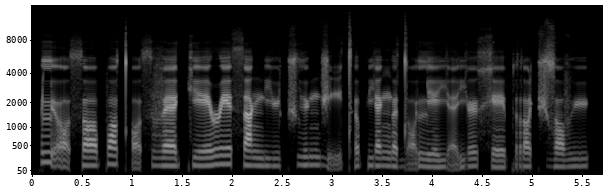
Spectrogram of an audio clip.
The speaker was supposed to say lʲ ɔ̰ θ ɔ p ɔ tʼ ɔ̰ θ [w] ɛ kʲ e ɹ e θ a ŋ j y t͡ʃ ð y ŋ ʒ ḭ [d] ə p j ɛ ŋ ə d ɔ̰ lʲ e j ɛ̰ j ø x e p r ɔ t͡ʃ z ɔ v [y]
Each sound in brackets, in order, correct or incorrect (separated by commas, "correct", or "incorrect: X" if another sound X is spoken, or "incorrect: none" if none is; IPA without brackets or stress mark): incorrect: v, incorrect: tʼ, correct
